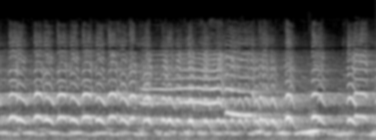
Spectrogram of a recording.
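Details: Captive siamangs at Riverbanks Zoo, Columbia, South Carolina, giving loud rhythmic hoots with bouncing up-and-down inflections, a long drawn tone near the middle, and a low booming layer beneath, multiple callers overlapping.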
